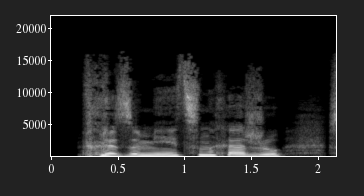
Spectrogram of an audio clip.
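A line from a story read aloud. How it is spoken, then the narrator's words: Laughing reply. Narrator (Russian): со смехом ответила Робин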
